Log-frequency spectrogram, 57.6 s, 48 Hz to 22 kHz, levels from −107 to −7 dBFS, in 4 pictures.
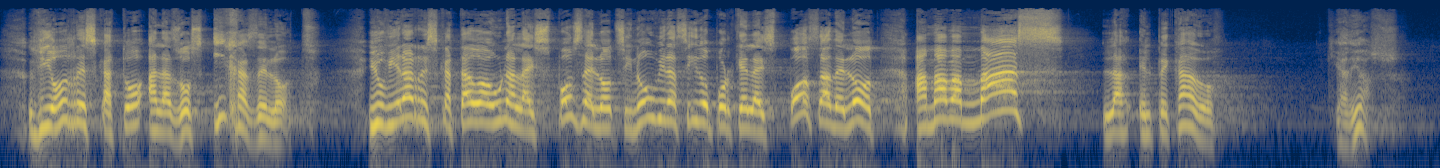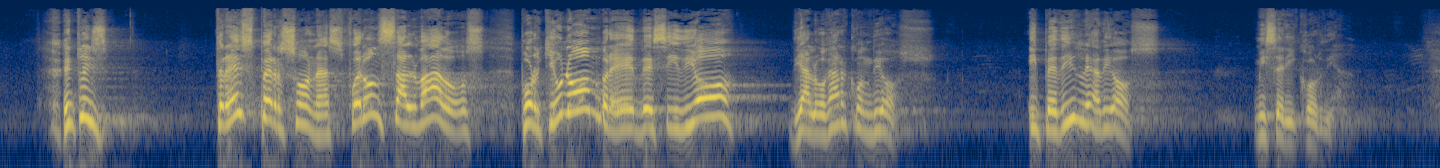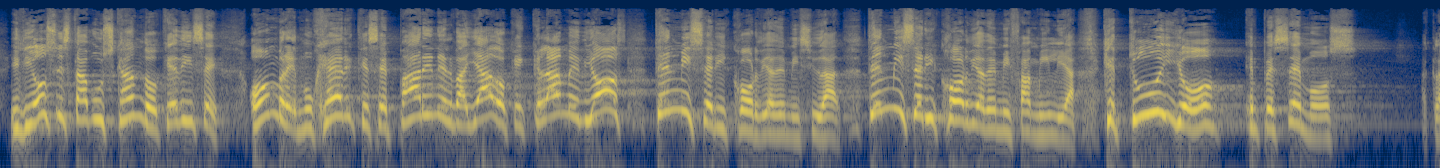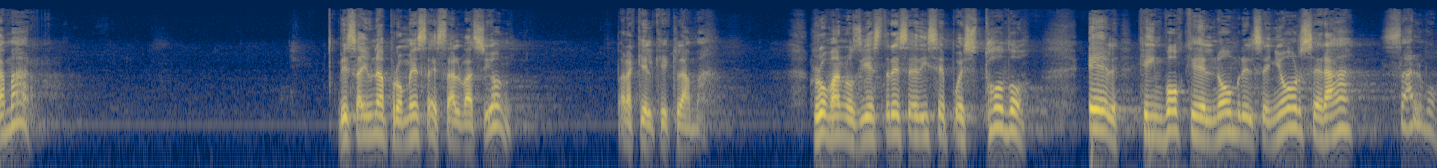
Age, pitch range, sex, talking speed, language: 60-79, 205-305 Hz, male, 115 wpm, English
